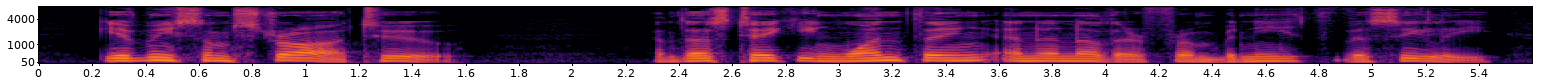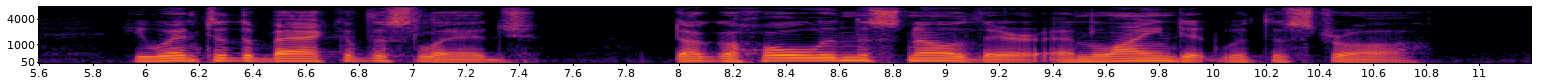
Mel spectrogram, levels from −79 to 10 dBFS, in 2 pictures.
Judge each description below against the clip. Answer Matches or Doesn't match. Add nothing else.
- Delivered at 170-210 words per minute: Matches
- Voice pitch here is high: Doesn't match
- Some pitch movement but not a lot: Matches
